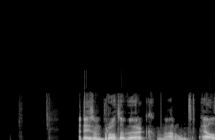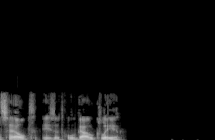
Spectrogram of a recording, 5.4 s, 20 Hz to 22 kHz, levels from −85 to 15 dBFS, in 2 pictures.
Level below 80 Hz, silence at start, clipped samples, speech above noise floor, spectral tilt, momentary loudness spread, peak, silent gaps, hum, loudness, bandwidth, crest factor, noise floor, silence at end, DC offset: -50 dBFS; 1 s; under 0.1%; over 75 dB; -5.5 dB/octave; 10 LU; 0 dBFS; none; none; -15 LUFS; 7.8 kHz; 16 dB; under -90 dBFS; 1.2 s; under 0.1%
